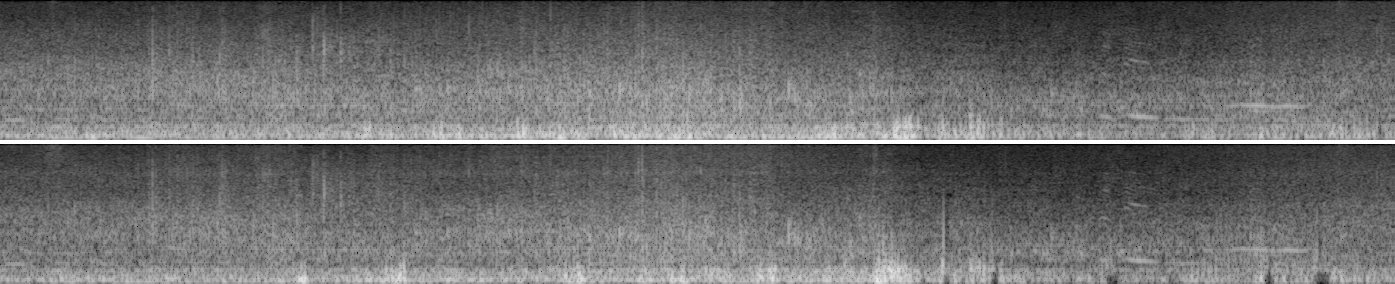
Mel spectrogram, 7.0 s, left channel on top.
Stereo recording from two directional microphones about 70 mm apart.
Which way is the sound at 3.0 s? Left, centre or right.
Right.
